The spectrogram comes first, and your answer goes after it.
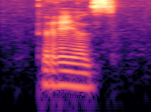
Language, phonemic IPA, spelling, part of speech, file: Breton, /tʁɛs/, traezh, noun, LL-Q12107 (bre)-traezh.wav
- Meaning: sand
